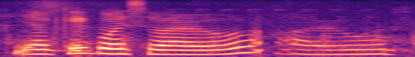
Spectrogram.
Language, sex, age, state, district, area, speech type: Assamese, female, 18-30, Assam, Dhemaji, urban, spontaneous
